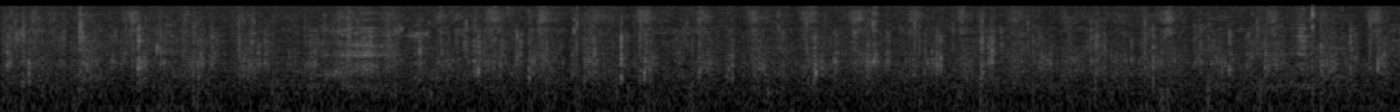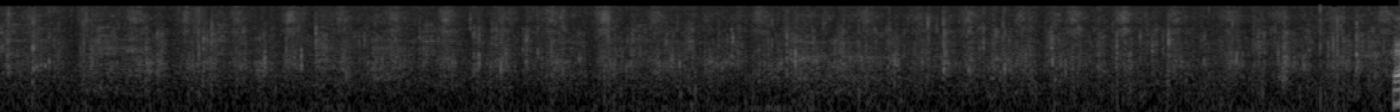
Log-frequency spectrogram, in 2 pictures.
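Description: Faint, steady footsteps on a dirt woodland trail scattered with dry leaves.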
